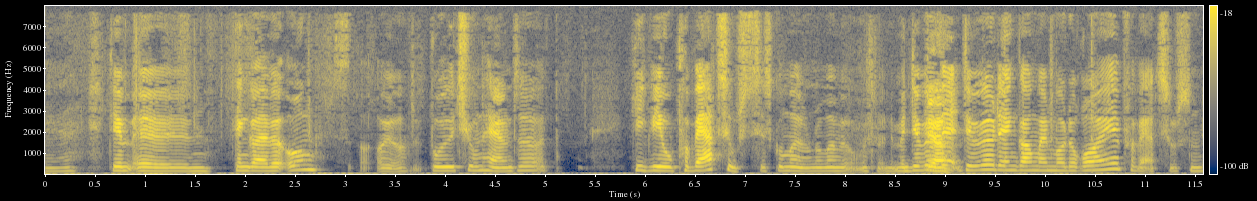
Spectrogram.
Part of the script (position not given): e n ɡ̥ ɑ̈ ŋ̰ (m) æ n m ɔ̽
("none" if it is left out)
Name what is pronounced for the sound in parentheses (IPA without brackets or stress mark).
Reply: m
